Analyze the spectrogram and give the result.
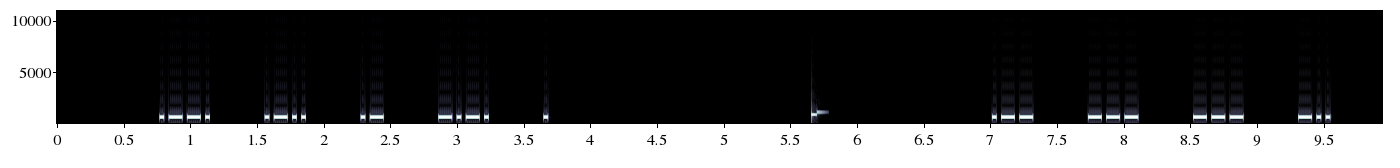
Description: Morse code, heard as a keyed tone, about 36 wpm, spaced as for 16 wpm, 690 Hz. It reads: PLACE WOOD
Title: 4x Character Spacing - Top 300 Words - 35wpm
